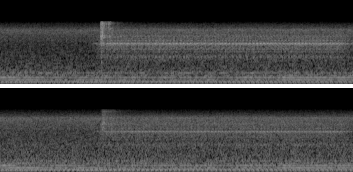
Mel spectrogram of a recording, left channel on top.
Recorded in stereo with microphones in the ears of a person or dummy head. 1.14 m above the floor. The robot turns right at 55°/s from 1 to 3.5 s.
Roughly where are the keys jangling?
Left.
